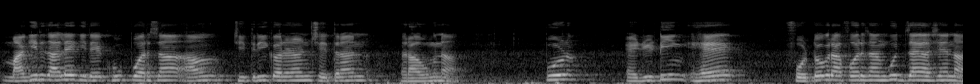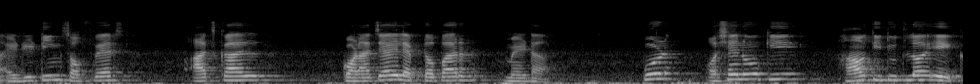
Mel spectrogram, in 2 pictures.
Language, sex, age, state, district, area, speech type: Goan Konkani, male, 18-30, Goa, Tiswadi, rural, spontaneous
